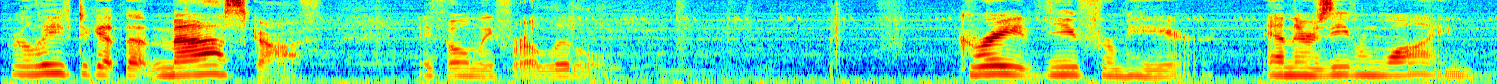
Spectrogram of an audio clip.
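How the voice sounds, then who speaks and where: Unhurried, playful sorceress Triss over music. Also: female voice, a little high, creaky, fairly bright tone. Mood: relaxed, wistful. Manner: teasing, giggly, coy. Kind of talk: video game dialogue acting.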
